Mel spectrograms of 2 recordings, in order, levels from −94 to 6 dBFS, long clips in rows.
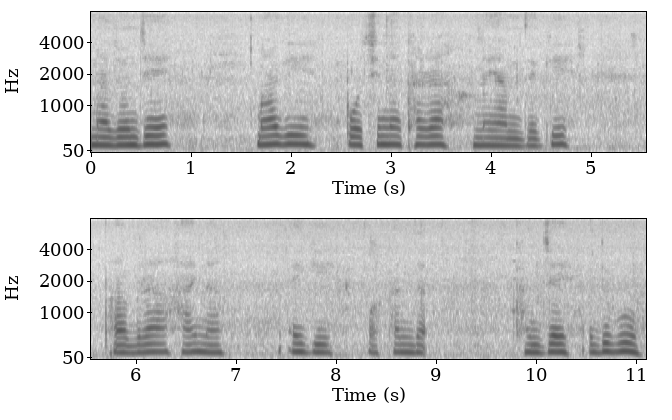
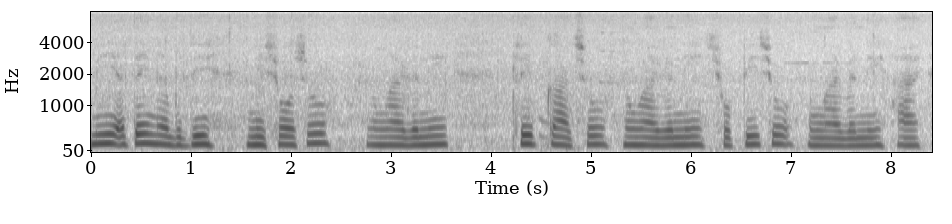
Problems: background sounds at intervals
